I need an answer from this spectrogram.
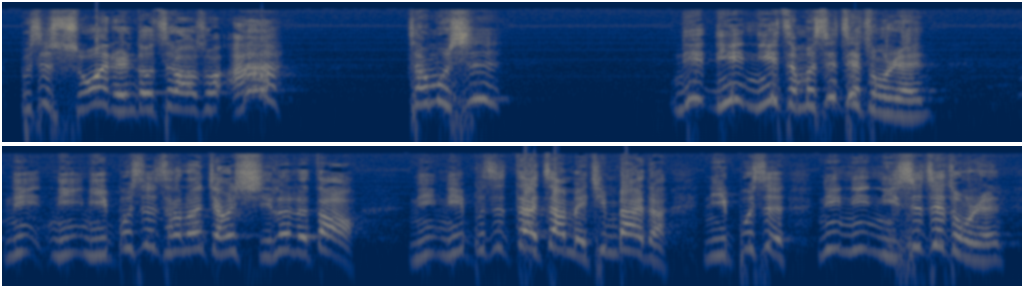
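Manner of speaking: loud, high, disbelieving reproach; shocked accusation. Retold or imitated. Churchgoers shocked at their pastor, loud accusing voice. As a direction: cry out in scandalised disbelief.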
